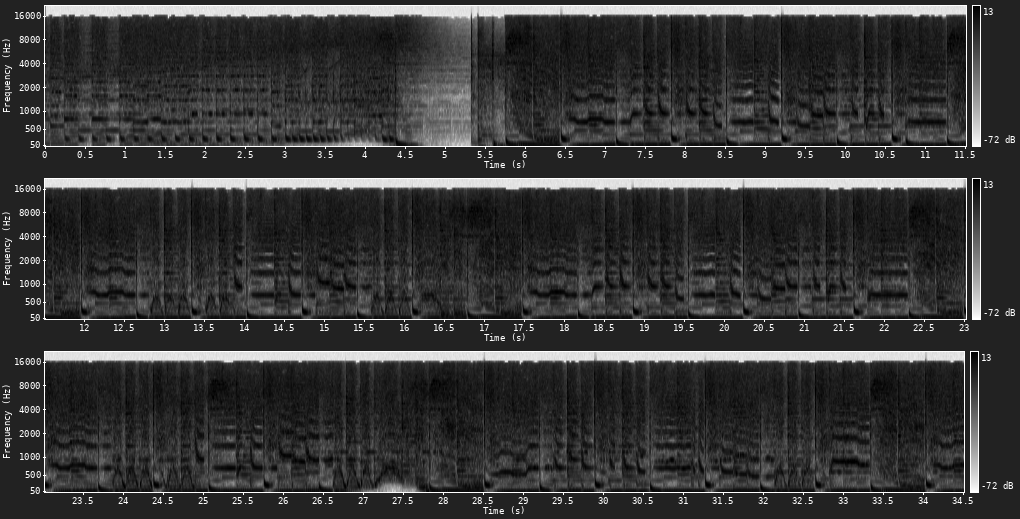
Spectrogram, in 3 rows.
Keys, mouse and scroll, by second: 0.6 KP_3, 0.6 scroll up 1, 1.9 scroll up 1, 2.0 click, 3.8 click, 9.3 click, 15.2 click, 16.0 click, 17.2 click, 22.7 click, 23.5 click, 25.3 click, 29.0 click, 31.4 click.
